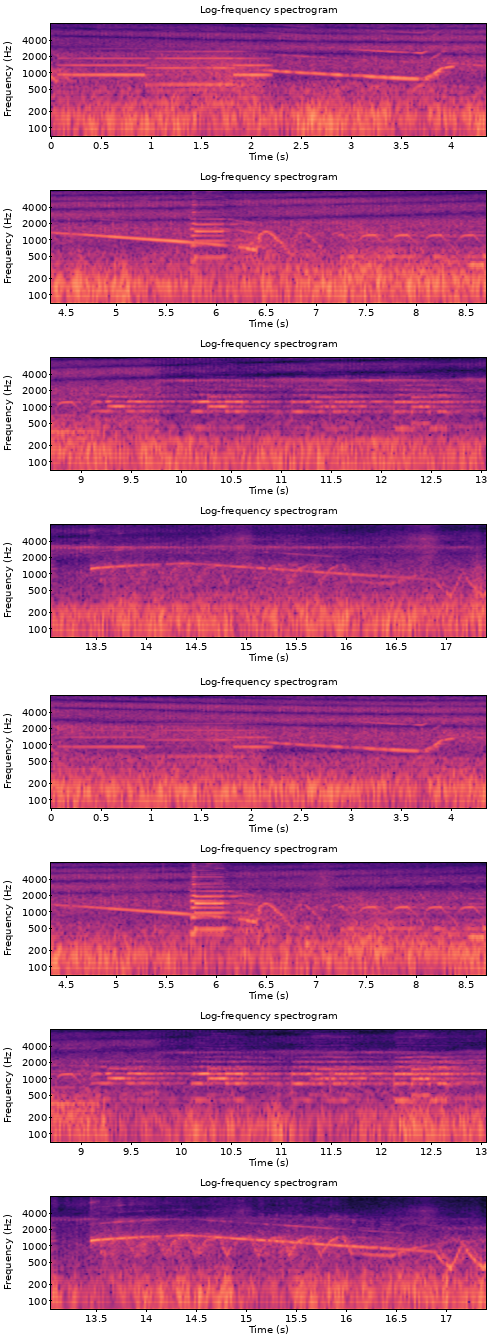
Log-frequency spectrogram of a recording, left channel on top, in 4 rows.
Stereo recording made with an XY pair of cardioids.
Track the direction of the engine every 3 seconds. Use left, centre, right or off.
right, centre, left, left, left, left.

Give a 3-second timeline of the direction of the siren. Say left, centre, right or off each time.
left, left, centre, right, right, right.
